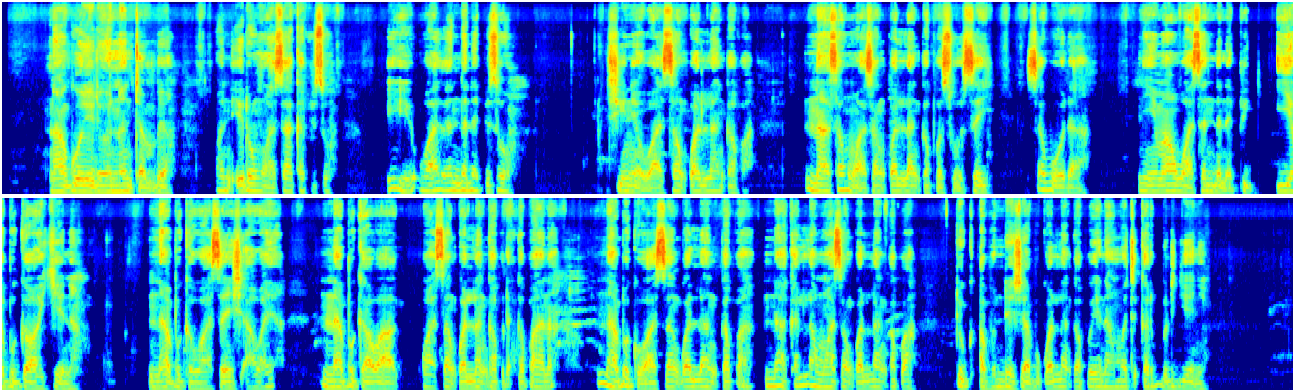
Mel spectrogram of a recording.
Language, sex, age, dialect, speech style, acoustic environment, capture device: Hausa, male, 25-34, Nigeria - Nigerian Standard, relaxed, nature, mobile / Linux / Chrome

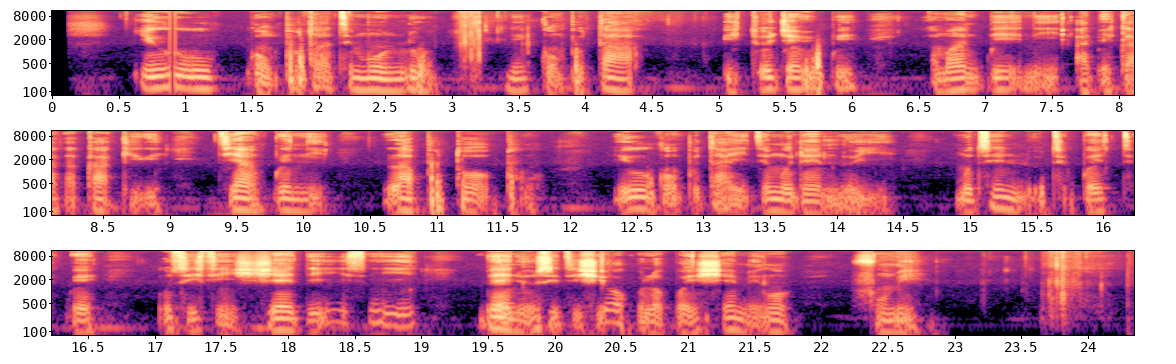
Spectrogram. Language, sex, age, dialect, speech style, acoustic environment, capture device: Yoruba, male, 25-34, Nigeria - Nigerian Standard, happy, nature, mobile / Linux / Chrome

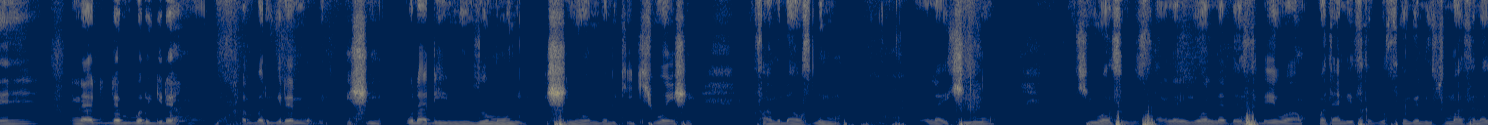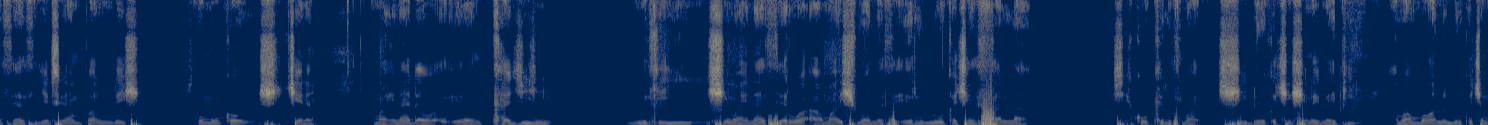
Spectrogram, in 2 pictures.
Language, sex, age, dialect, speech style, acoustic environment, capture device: Hausa, male, 35-44, Nigeria - Kano, happy, nature, mobile / Linux / Chrome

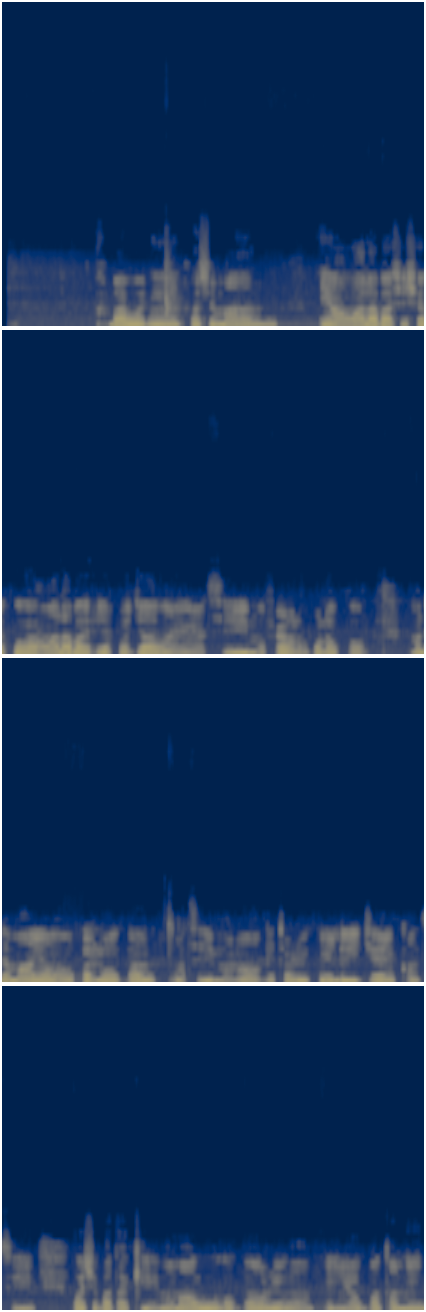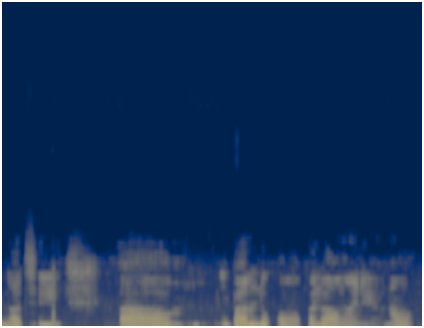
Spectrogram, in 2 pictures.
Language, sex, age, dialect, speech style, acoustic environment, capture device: Yoruba, male, 25-34, Nigeria - Lagos Yoruba, relaxed, nature, mobile / Linux / Chrome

